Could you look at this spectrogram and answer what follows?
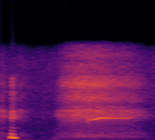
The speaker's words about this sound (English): Oh, goodness. I'm yawning now.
